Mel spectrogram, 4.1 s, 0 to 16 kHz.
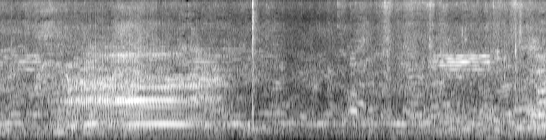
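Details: Sahiwal bull calf, fattened for sale, at the Ambari haat in Dinajpur on 11 July 2025, with a full, rounded moo swelling and fading in the first second and a half, then background market hubbub and a sharp knock.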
